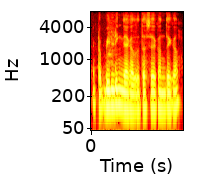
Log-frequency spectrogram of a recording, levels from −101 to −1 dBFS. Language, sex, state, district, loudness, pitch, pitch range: Bengali, female, Tripura, West Tripura, -16 LUFS, 120 Hz, 115-130 Hz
